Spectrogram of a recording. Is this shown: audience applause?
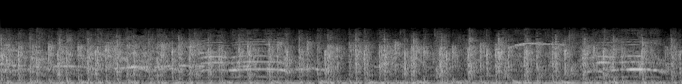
yes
